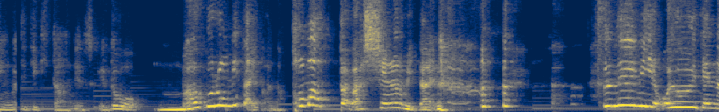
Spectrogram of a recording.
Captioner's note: laughs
